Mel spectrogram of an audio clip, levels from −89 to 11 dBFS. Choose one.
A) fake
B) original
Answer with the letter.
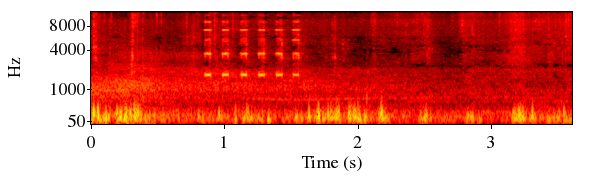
A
